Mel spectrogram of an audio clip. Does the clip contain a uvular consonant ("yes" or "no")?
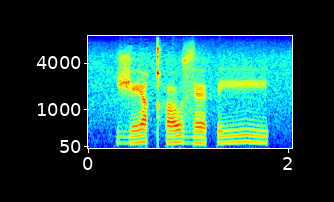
yes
